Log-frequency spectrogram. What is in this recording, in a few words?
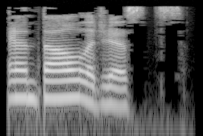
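"anthologists", British English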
